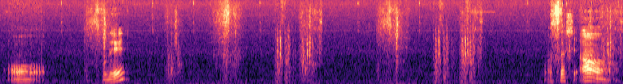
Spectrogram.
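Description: A sheet of paper rustles as it slides on a desk.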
